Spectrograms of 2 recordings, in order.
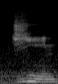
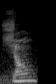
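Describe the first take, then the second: First: The name is said with an English pronunciation. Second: The name is said with a French pronunciation. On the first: "It's Jean" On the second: "but Jean, because they know how to pronounce it"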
